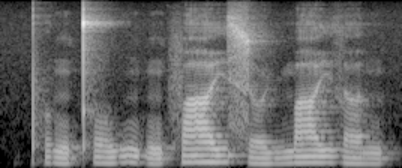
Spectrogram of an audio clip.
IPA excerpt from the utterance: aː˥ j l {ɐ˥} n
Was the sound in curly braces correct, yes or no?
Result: no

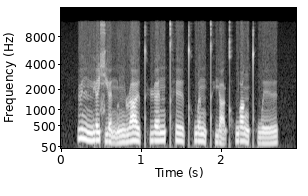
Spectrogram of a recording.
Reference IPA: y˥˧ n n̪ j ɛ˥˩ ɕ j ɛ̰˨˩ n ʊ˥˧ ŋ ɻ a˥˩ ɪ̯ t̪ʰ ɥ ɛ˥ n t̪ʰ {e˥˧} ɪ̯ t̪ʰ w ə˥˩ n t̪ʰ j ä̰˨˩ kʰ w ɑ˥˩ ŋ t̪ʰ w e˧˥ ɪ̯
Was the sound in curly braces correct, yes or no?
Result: yes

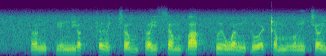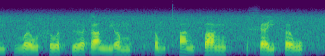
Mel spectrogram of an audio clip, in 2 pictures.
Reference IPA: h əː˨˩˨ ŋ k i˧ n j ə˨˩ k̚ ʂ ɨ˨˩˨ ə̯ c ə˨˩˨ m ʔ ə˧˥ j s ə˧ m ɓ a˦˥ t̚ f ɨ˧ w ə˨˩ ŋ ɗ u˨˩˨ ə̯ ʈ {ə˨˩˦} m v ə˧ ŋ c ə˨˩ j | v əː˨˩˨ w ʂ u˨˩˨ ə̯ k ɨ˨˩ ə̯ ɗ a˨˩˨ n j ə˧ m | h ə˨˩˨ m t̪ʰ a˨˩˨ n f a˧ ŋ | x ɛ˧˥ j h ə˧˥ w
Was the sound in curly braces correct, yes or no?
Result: no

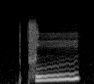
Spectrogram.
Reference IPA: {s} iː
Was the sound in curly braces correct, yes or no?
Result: no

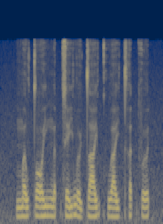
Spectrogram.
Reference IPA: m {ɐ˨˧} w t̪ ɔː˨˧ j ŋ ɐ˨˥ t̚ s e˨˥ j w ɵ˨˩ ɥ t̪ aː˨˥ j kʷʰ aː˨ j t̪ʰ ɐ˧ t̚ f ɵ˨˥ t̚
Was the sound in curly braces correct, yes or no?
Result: yes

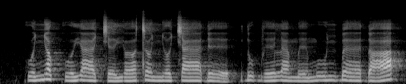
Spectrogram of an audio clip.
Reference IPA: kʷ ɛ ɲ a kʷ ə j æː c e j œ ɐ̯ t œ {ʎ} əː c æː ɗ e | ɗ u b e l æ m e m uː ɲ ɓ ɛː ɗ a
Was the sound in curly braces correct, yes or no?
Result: no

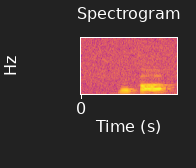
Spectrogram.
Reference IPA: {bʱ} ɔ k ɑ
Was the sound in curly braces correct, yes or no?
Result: no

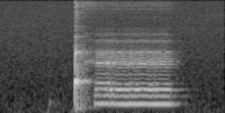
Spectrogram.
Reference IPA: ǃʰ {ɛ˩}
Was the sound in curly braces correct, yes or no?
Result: yes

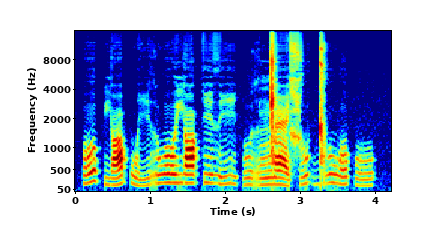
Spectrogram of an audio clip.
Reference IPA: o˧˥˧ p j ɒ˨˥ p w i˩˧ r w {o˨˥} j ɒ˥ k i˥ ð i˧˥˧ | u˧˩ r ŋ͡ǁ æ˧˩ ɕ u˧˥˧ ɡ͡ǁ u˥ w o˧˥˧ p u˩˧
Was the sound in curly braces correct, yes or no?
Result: no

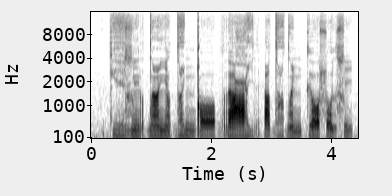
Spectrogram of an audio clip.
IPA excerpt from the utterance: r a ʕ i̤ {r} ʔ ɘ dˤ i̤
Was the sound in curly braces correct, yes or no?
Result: yes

